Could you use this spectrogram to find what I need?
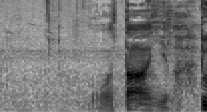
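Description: An older man speaks quietly and gravely, close by.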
